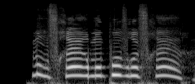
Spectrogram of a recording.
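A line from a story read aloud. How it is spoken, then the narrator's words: Painful cry. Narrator (French): s'écria douloureusement Caroline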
